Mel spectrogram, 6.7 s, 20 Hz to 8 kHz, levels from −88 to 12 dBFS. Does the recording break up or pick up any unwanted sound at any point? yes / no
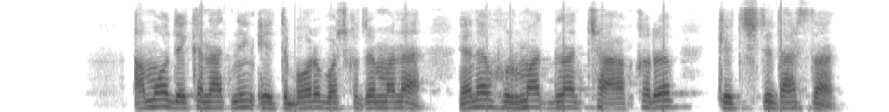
no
